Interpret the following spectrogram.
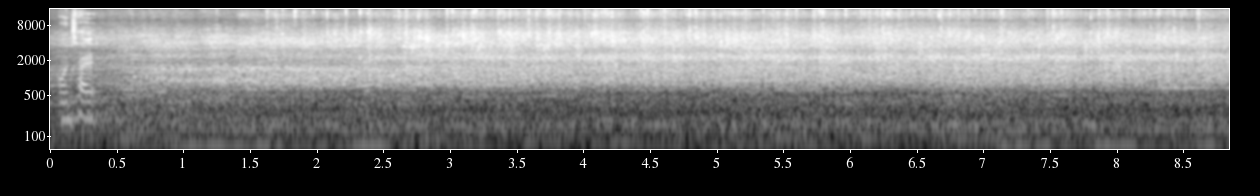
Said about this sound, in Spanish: El PP está de pie, la bancada, aplaudiéndole.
